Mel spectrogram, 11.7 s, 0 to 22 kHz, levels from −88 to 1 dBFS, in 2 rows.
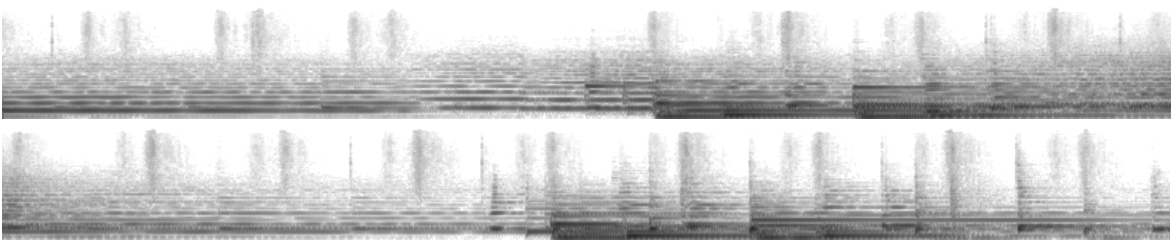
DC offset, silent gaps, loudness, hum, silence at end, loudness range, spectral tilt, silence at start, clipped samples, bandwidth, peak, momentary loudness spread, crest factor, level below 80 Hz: under 0.1%; none; -30 LUFS; none; 0 s; 7 LU; -8.5 dB/octave; 0 s; under 0.1%; 16 kHz; -12 dBFS; 16 LU; 18 dB; -38 dBFS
